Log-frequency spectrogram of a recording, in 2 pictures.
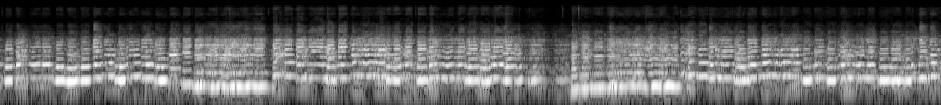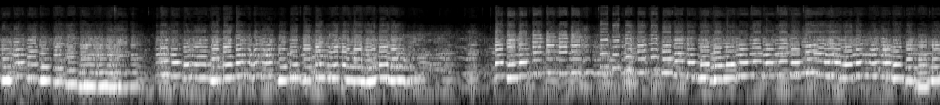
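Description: Music: a Romanian folk melody led by a reed wind instrument, played with quick ornaments and wavering pitch, with brief pauses between phrases.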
